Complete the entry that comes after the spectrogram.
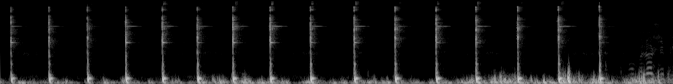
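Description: Hammer driving a long 8- to 10-inch nail with its head cut off to hold a salt block for a winter deer lick: about sixteen sharp, evenly spaced metallic blows, close and loud, with low background rumble.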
